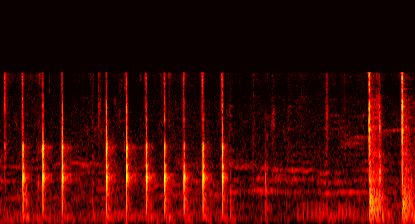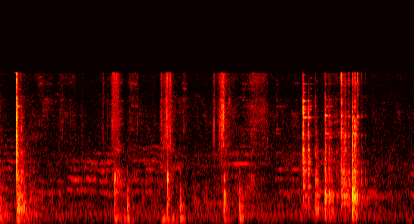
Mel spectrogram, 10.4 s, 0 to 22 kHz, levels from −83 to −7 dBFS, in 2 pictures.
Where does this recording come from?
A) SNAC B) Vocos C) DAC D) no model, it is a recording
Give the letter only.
D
